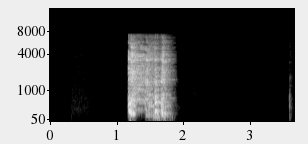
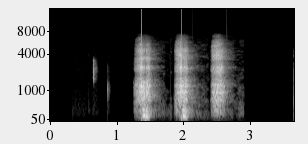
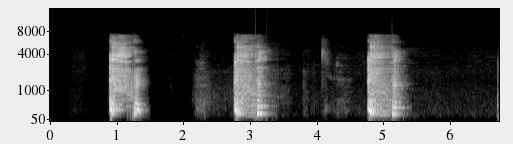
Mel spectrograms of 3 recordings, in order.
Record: {
  "cough_length": "3.7 s",
  "cough_amplitude": 30177,
  "cough_signal_mean_std_ratio": 0.29,
  "exhalation_length": "3.7 s",
  "exhalation_amplitude": 27174,
  "exhalation_signal_mean_std_ratio": 0.31,
  "three_cough_length": "6.7 s",
  "three_cough_amplitude": 32744,
  "three_cough_signal_mean_std_ratio": 0.31,
  "survey_phase": "beta (2021-08-13 to 2022-03-07)",
  "age": "18-44",
  "gender": "Male",
  "wearing_mask": "No",
  "symptom_none": true,
  "smoker_status": "Never smoked",
  "respiratory_condition_asthma": false,
  "respiratory_condition_other": false,
  "recruitment_source": "REACT",
  "submission_delay": "1 day",
  "covid_test_result": "Negative",
  "covid_test_method": "RT-qPCR",
  "influenza_a_test_result": "Negative",
  "influenza_b_test_result": "Negative"
}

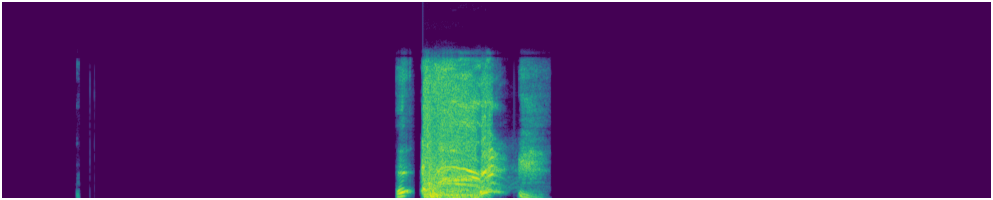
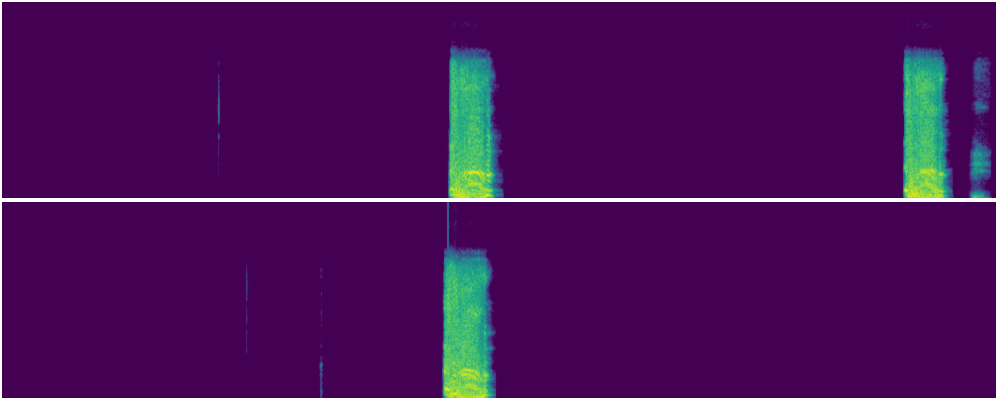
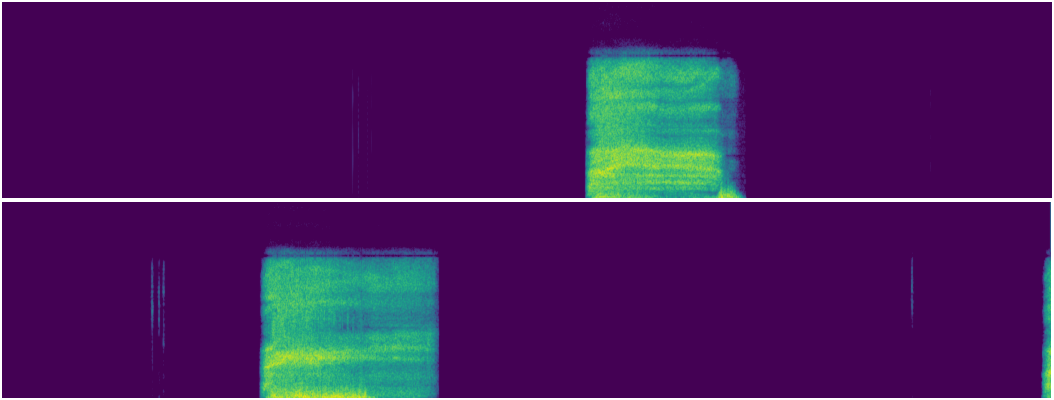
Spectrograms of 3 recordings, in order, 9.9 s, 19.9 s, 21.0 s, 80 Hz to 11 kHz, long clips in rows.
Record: {
  "cough_length": "9.9 s",
  "cough_amplitude": 32768,
  "cough_signal_mean_std_ratio": 0.27,
  "three_cough_length": "19.9 s",
  "three_cough_amplitude": 32768,
  "three_cough_signal_mean_std_ratio": 0.22,
  "exhalation_length": "21.0 s",
  "exhalation_amplitude": 31354,
  "exhalation_signal_mean_std_ratio": 0.3,
  "survey_phase": "beta (2021-08-13 to 2022-03-07)",
  "age": "45-64",
  "gender": "Male",
  "wearing_mask": "No",
  "symptom_runny_or_blocked_nose": true,
  "symptom_sore_throat": true,
  "smoker_status": "Ex-smoker",
  "respiratory_condition_asthma": false,
  "respiratory_condition_other": false,
  "recruitment_source": "REACT",
  "submission_delay": "3 days",
  "covid_test_result": "Negative",
  "covid_test_method": "RT-qPCR",
  "influenza_a_test_result": "Negative",
  "influenza_b_test_result": "Negative"
}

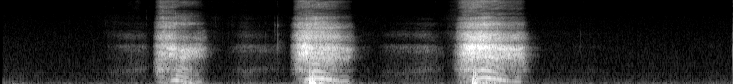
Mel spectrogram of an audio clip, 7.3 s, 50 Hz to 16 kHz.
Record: {
  "exhalation_length": "7.3 s",
  "exhalation_amplitude": 8785,
  "exhalation_signal_mean_std_ratio": 0.31,
  "survey_phase": "beta (2021-08-13 to 2022-03-07)",
  "age": "65+",
  "gender": "Female",
  "wearing_mask": "No",
  "symptom_none": true,
  "smoker_status": "Never smoked",
  "respiratory_condition_asthma": false,
  "respiratory_condition_other": false,
  "recruitment_source": "REACT",
  "submission_delay": "1 day",
  "covid_test_result": "Negative",
  "covid_test_method": "RT-qPCR"
}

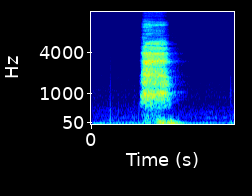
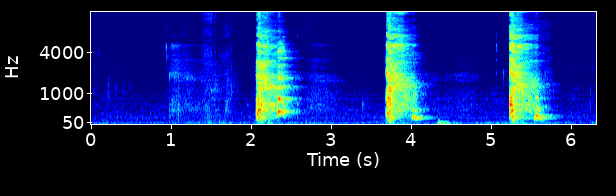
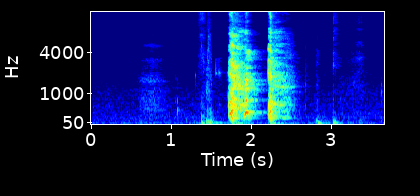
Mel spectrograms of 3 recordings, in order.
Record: {
  "exhalation_length": "1.8 s",
  "exhalation_amplitude": 3669,
  "exhalation_signal_mean_std_ratio": 0.41,
  "three_cough_length": "6.3 s",
  "three_cough_amplitude": 11922,
  "three_cough_signal_mean_std_ratio": 0.31,
  "cough_length": "3.7 s",
  "cough_amplitude": 8022,
  "cough_signal_mean_std_ratio": 0.29,
  "survey_phase": "beta (2021-08-13 to 2022-03-07)",
  "age": "45-64",
  "gender": "Female",
  "wearing_mask": "No",
  "symptom_none": true,
  "smoker_status": "Never smoked",
  "respiratory_condition_asthma": false,
  "respiratory_condition_other": false,
  "recruitment_source": "REACT",
  "submission_delay": "3 days",
  "covid_test_result": "Negative",
  "covid_test_method": "RT-qPCR",
  "influenza_a_test_result": "Negative",
  "influenza_b_test_result": "Negative"
}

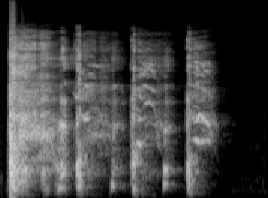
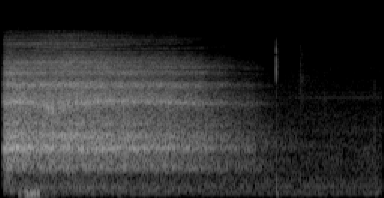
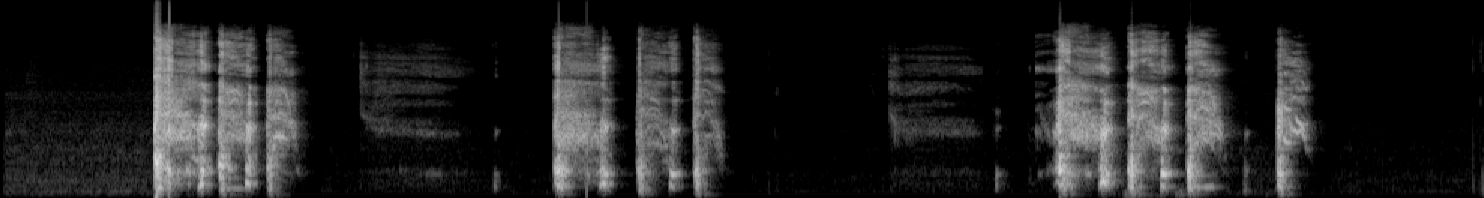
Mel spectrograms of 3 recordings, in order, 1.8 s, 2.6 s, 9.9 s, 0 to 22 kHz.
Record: {
  "cough_length": "1.8 s",
  "cough_amplitude": 32768,
  "cough_signal_mean_std_ratio": 0.49,
  "exhalation_length": "2.6 s",
  "exhalation_amplitude": 4598,
  "exhalation_signal_mean_std_ratio": 0.7,
  "three_cough_length": "9.9 s",
  "three_cough_amplitude": 32768,
  "three_cough_signal_mean_std_ratio": 0.33,
  "survey_phase": "beta (2021-08-13 to 2022-03-07)",
  "age": "18-44",
  "gender": "Male",
  "wearing_mask": "No",
  "symptom_cough_any": true,
  "symptom_new_continuous_cough": true,
  "symptom_onset": "12 days",
  "smoker_status": "Never smoked",
  "respiratory_condition_asthma": false,
  "respiratory_condition_other": false,
  "recruitment_source": "REACT",
  "submission_delay": "1 day",
  "covid_test_result": "Negative",
  "covid_test_method": "RT-qPCR"
}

